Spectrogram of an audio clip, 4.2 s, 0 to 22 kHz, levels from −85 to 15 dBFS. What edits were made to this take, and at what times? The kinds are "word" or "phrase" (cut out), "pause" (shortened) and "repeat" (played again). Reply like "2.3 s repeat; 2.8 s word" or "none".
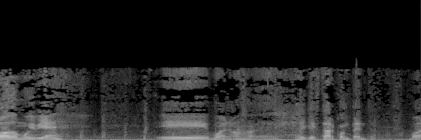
none

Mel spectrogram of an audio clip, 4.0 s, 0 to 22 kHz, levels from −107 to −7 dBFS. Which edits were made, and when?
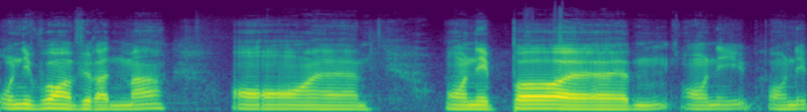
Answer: none

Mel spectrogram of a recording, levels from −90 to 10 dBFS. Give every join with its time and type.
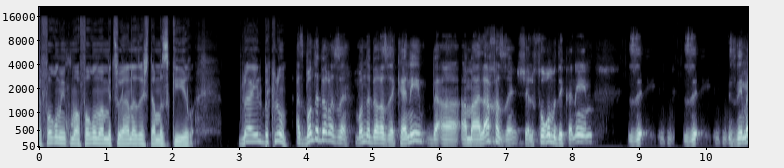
3.1 s word; 3.8 s pause; 9.5 s repeat

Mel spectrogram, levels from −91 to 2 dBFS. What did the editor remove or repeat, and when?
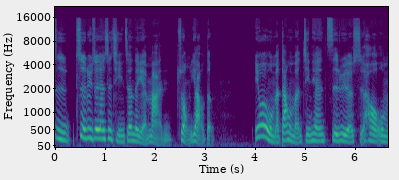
none

